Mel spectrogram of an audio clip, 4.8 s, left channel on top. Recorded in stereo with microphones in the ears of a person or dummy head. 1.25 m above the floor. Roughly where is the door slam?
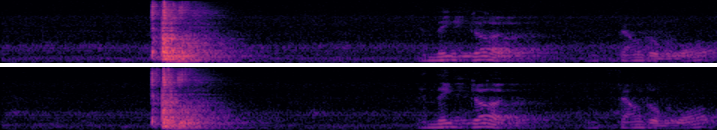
Centre.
